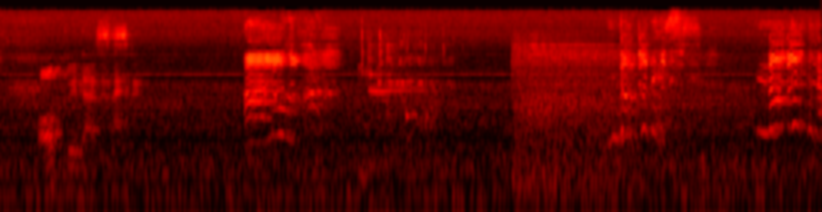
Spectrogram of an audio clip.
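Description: Faint anime dialogue in Japanese, a few short spoken lines with pauses between them. One of the voices is a girl's.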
